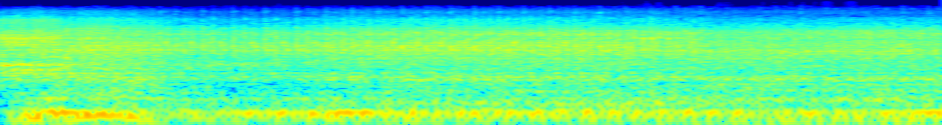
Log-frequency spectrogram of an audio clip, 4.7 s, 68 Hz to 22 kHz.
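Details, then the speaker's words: Fresh cam swap (Anderson B21 cam), first start: rough lumpy idle with fast light ticking across the top end; lifters not yet pumped up, expected to quieten; lifter tick before lifters pump up. "All right, guys. Lifters have to pump up. That's the noise that you're hearing. Should quieten down here in just a minute. Go ahead and let it run. That's the lifter. I'm positive."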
